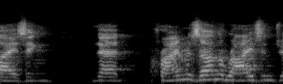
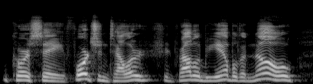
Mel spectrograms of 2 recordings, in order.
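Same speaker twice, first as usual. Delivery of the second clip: announcer read; 7 dB louder than usual. Acted. Reads bizarre-law segment over music.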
